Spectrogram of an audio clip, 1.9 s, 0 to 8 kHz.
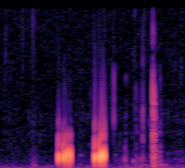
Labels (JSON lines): {"label": "biophony, knock croak", "recorder": "SoundTrap 300"}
